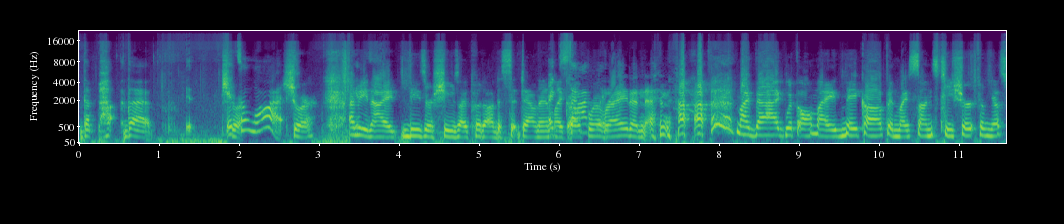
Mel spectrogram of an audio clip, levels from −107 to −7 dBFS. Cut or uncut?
uncut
